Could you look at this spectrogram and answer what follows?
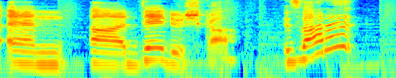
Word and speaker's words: dedushka: The emphasis in babushka and dedushka lands on the first syllable.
